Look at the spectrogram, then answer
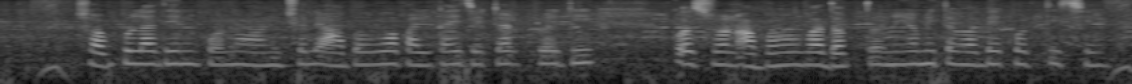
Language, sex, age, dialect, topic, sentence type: Bengali, female, 18-24, Western, agriculture, statement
